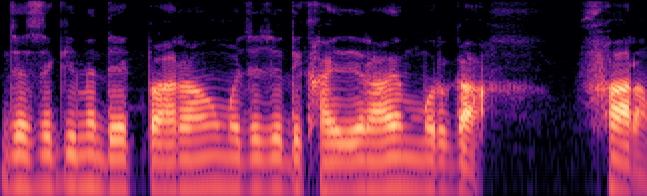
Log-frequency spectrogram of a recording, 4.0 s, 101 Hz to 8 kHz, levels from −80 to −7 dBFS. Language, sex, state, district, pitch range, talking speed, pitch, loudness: Hindi, male, Delhi, New Delhi, 115-120 Hz, 235 wpm, 120 Hz, -20 LUFS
